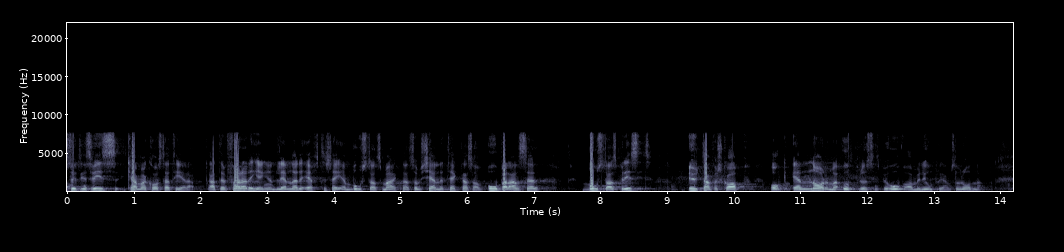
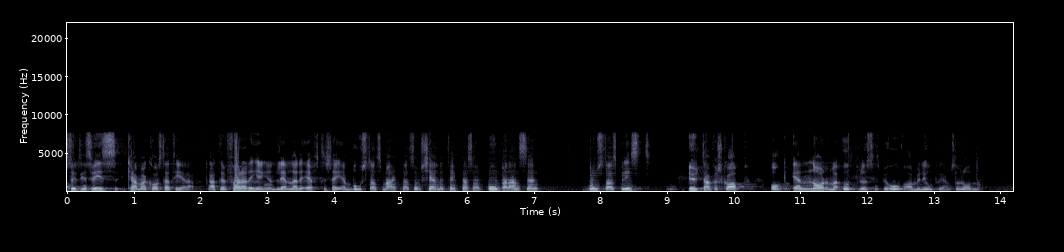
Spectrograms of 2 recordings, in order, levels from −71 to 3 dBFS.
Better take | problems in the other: first | noise reduction (neural separator model SepFormer DNS4)

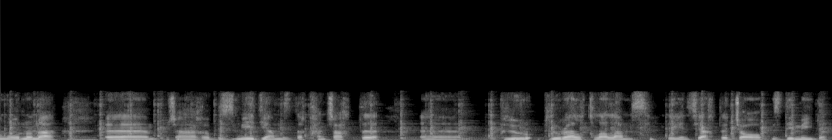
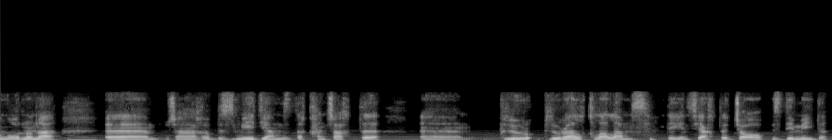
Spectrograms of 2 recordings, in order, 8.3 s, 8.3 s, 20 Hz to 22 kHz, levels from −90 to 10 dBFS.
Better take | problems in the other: second | background sound (Clock); 17 dB below the speech

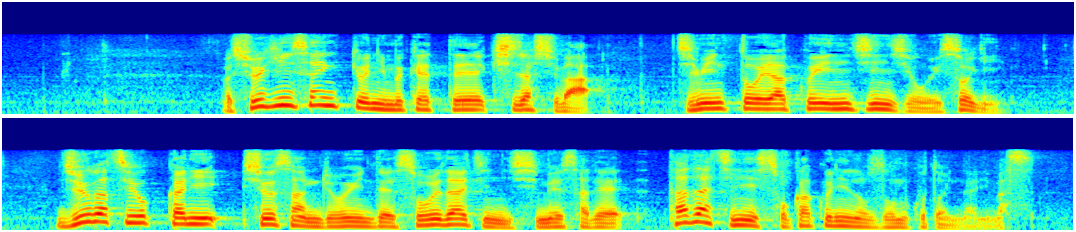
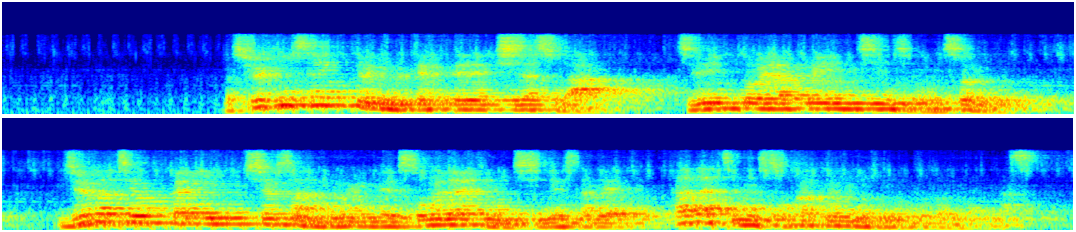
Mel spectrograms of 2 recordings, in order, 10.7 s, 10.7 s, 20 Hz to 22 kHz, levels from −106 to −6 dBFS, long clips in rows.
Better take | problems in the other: first | noise reduction (neural separator model SepFormer DNS4)

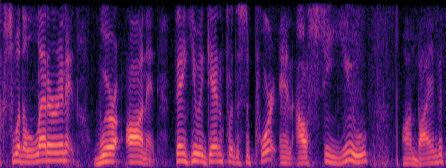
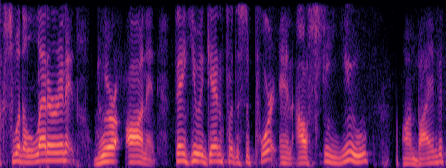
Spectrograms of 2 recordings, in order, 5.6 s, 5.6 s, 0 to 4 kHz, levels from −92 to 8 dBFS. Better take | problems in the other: first | noise reduction (neural mask model Resemble Enhance denoiser)

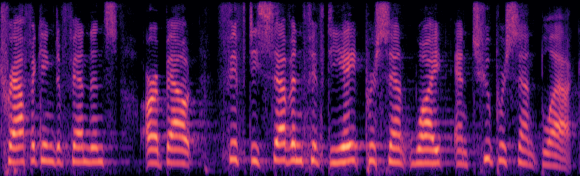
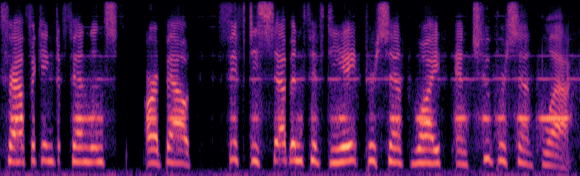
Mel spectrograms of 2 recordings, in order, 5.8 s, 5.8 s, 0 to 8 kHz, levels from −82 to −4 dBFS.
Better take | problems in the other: first | noise reduction (neural diffusion model UNIVERSE++)

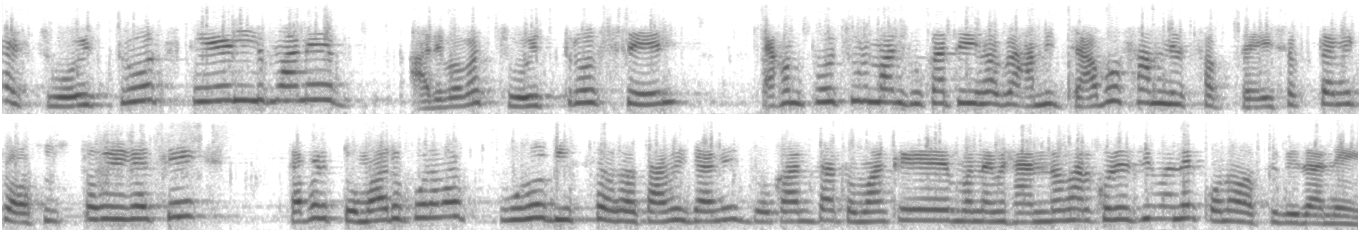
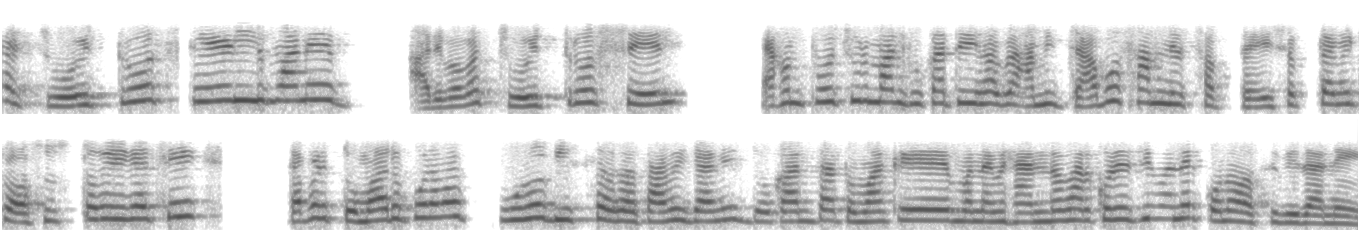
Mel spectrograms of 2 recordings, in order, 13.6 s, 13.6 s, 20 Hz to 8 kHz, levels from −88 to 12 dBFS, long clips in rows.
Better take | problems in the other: second | noise reduction (neural separator model SepFormer DNS4)

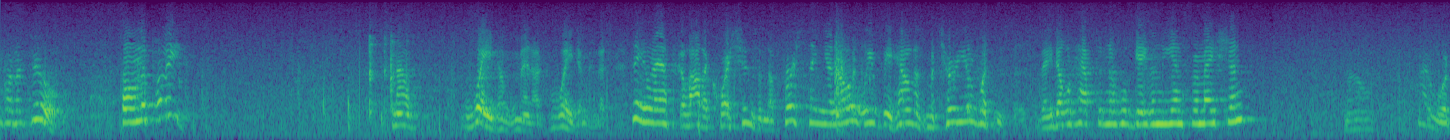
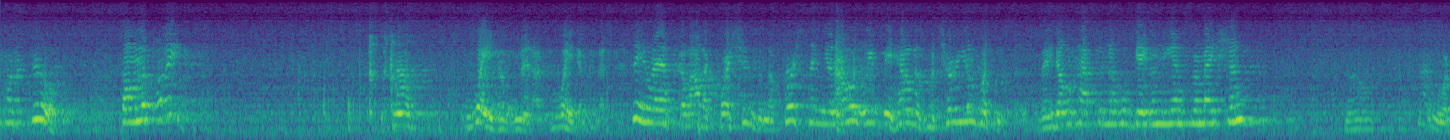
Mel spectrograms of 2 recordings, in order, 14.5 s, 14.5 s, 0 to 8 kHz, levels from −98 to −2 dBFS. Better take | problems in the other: first | room echo; dies away in 2.7 s

